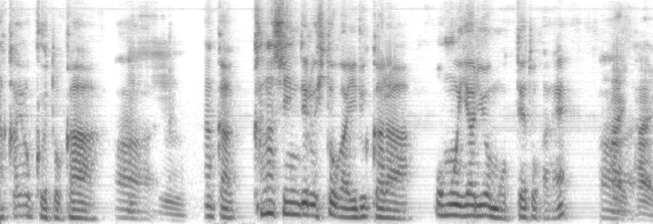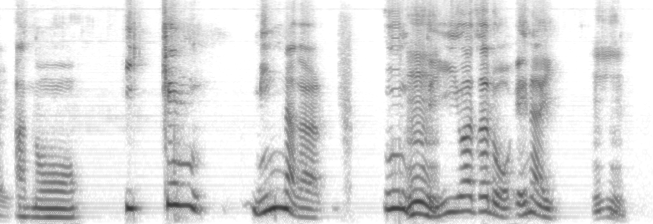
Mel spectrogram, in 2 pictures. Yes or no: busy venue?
no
